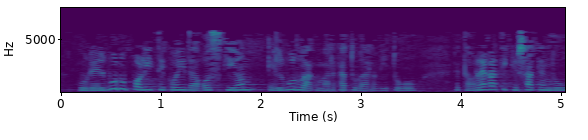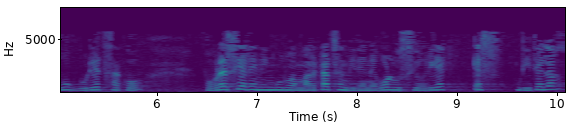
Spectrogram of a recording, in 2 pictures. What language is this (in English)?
Basque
